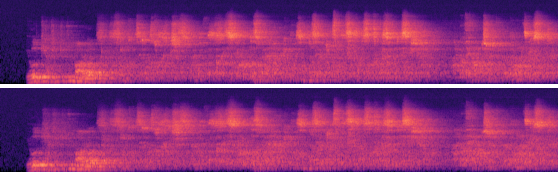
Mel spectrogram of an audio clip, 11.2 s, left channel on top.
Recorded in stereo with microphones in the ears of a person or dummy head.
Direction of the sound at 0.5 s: 55° left (ahead or behind).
